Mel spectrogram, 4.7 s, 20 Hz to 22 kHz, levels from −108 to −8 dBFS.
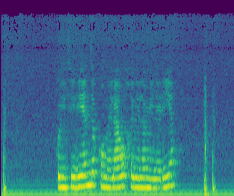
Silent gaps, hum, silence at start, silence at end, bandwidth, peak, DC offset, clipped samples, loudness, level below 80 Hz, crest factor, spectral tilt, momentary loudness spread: none; 60 Hz at -30 dBFS; 0.05 s; 0 s; 11 kHz; -4 dBFS; under 0.1%; under 0.1%; -18 LUFS; -32 dBFS; 14 dB; -9.5 dB/octave; 23 LU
